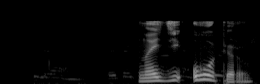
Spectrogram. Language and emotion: Russian, positive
